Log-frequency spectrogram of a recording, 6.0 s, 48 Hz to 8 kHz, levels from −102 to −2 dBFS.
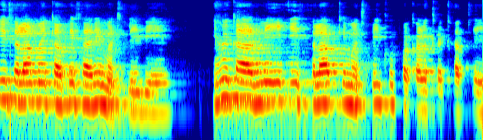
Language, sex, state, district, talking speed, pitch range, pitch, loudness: Hindi, male, Uttar Pradesh, Etah, 190 wpm, 150-195 Hz, 185 Hz, -20 LUFS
